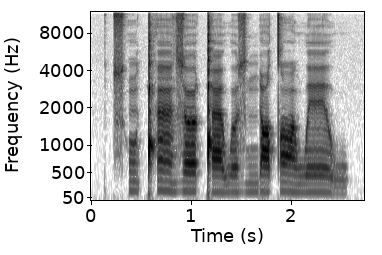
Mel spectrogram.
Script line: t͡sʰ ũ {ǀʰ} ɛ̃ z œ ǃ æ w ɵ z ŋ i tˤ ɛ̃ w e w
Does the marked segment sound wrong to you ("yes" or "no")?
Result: yes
